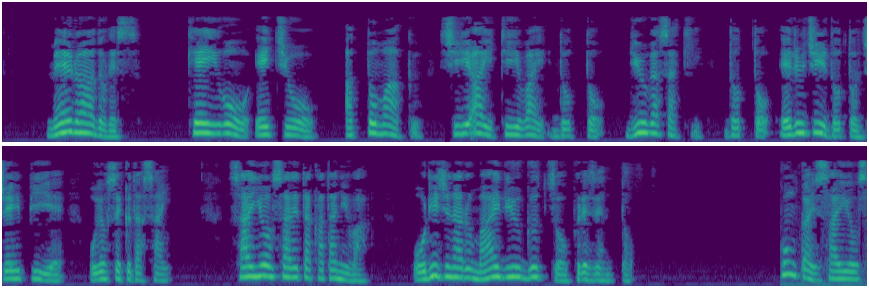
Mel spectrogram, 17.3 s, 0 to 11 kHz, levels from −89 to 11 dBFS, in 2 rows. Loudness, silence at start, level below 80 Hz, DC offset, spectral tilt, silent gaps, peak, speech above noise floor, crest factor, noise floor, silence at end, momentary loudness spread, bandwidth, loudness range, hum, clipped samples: -26 LUFS; 0.45 s; -64 dBFS; under 0.1%; -5 dB/octave; none; -6 dBFS; 47 dB; 20 dB; -72 dBFS; 0 s; 14 LU; 8 kHz; 4 LU; none; under 0.1%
